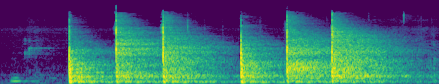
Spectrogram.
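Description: A hammer striking a Narex mortise chisel as it chops a mortise into a wooden block: six sharp blows in two groups of three, each leaving a short ringing decay.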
